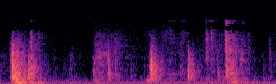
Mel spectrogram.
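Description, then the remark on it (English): A wardrobe door being opened: a firm wooden clunk, then several shorter rattles and knocks as the door swings and settles, with no voices. “Oh, the wardrobe. Go on.”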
